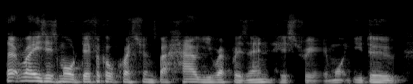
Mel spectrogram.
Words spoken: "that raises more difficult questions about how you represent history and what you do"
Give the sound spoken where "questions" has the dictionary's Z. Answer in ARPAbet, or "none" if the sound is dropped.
Z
